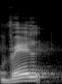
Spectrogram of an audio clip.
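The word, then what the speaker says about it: whale: ठीक है, वेल एक मछली का नाम है, तो इसमें एच लेटर साइलेंट है।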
